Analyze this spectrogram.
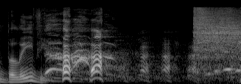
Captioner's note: laughter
